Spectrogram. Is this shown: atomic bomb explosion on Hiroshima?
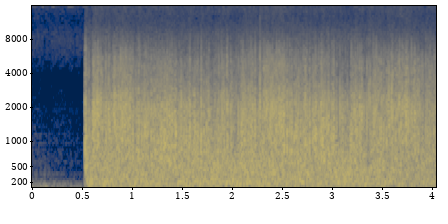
yes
